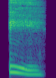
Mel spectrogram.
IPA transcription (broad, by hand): ɬ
